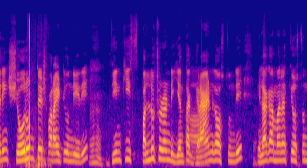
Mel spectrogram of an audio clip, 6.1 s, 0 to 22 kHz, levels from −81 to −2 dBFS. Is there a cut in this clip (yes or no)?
no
